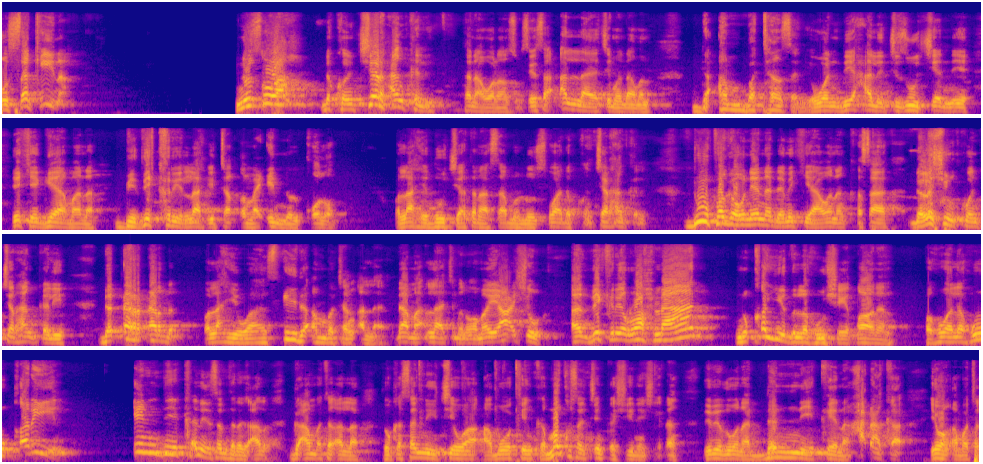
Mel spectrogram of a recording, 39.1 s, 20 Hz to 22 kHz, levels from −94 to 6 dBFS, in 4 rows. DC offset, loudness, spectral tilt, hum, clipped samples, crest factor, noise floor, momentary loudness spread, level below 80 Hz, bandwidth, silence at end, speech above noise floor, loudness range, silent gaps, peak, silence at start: under 0.1%; -12 LUFS; -4 dB/octave; none; under 0.1%; 12 dB; -80 dBFS; 10 LU; -42 dBFS; 16 kHz; 0 s; 68 dB; 4 LU; 1.90-2.33 s; 0 dBFS; 0 s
